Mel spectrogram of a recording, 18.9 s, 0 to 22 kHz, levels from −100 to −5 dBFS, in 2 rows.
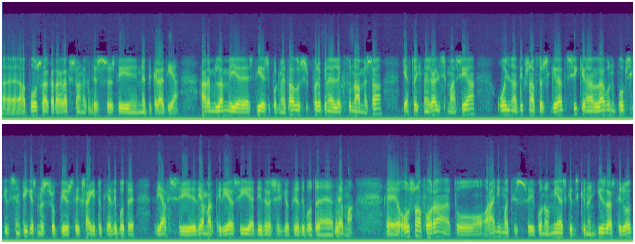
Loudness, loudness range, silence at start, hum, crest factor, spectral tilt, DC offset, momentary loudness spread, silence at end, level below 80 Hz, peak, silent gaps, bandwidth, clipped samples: -18 LUFS; 1 LU; 0 s; none; 14 dB; -5.5 dB/octave; 5%; 5 LU; 0 s; -54 dBFS; -6 dBFS; none; 11.5 kHz; under 0.1%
